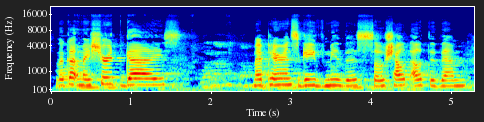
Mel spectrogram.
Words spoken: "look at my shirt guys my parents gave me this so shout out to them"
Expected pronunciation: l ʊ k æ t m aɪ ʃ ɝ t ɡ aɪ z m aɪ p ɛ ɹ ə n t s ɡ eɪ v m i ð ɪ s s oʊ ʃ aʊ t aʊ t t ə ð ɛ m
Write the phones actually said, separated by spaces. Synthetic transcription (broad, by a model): l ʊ k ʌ t m aɪ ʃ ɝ t ɡ aɪ s m aɪ p ɛ ɹ ə n t s ɡ eɪ v m i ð ɪ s s oʊ ʃ aʊ t aʊ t t ə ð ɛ m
